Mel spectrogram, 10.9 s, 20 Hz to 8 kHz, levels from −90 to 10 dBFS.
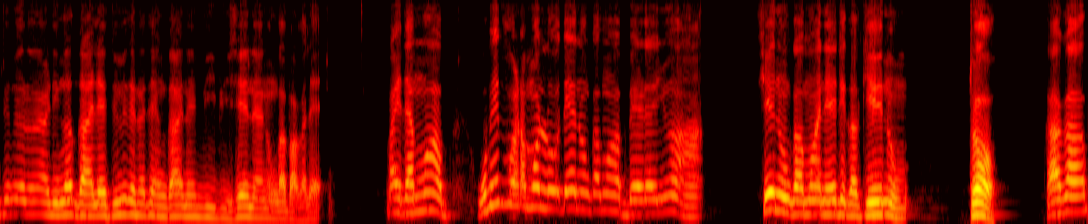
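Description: Repeated stalls (stutter), 6.05 to 7.44 s, between "ɗe nung" and "she nungka mo ne": late packets repeatedly emptied the jitter buffer. Twenty stalls were bridged by extending sound, adding 315 ms, up to 121 ms each, so the speech drags and stutters without losing anything.

Jitter buffer slow-down, 8.71 to 9.03 s, just after "nungka mo ne tika": the receiver repeated pitch periods to rebuild its reserve, adding 46 ms and running at 87% speed with unchanged pitch.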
